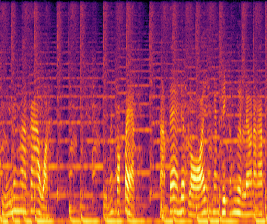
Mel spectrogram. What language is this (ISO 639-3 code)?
tha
